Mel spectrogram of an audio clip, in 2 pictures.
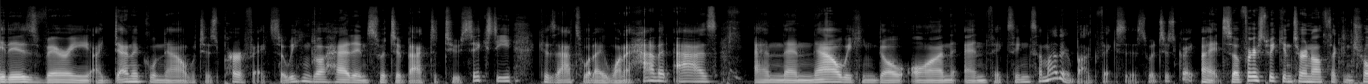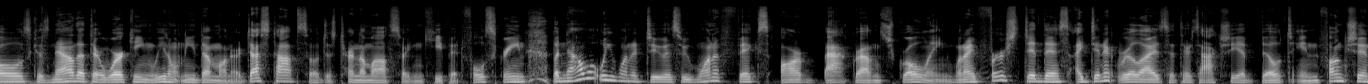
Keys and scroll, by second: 3.4 s, 13.1-14.0 typing, 14.3 ctrl+s.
